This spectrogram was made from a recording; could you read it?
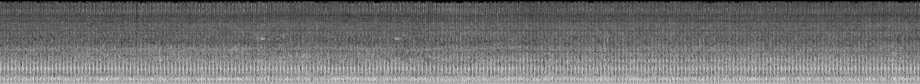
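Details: John Deere STX 38 riding mower, revived with a new battery: steady, even single-cylinder drone at constant speed, no misses or knocks; normal running.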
